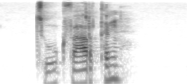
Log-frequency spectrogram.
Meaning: plural of Zugfahrt
- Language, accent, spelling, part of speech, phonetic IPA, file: German, Austria, Zugfahrten, noun, [ˈt͡suːkˌfaːɐ̯tn̩], De-at-Zugfahrten.ogg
